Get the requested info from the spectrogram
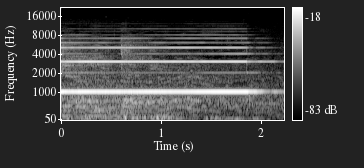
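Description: A single steady electronic beep, one unchanging mid-high tone that holds for about two seconds and then cuts off, of the kind used to bleep out words.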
